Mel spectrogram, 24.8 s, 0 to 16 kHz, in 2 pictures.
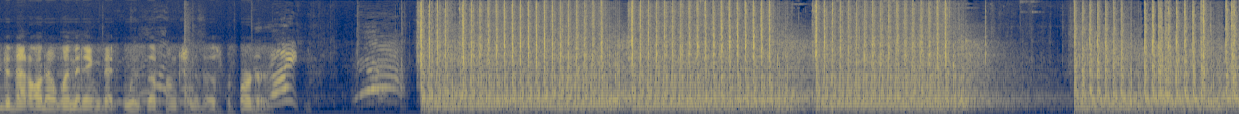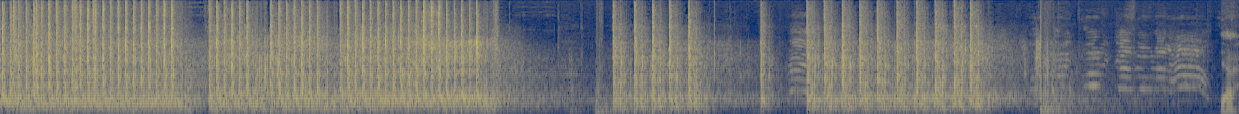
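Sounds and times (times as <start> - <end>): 
speech: 0.0 - 4.6
automatic machine gun fire with huge booming reverb: 4.2 - 17.8, 18.4 - 23.2.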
